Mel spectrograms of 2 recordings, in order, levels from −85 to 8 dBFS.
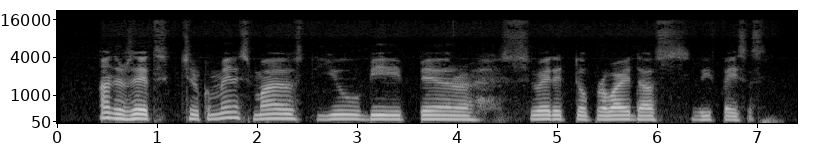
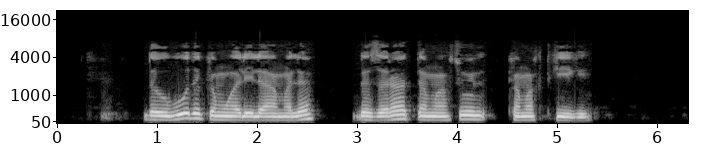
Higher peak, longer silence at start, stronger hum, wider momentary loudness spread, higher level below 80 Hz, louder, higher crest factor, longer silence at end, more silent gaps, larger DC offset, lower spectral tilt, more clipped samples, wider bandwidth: second, -4 dBFS vs 0 dBFS; second, 0.45 s vs 0.85 s; neither; first, 12 LU vs 8 LU; first, -52 dBFS vs -58 dBFS; second, -19 LUFS vs -11 LUFS; about the same, 16 dB vs 12 dB; second, 0.25 s vs 1 s; neither; neither; about the same, -8.5 dB/octave vs -7.5 dB/octave; neither; first, 15.5 kHz vs 6.8 kHz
